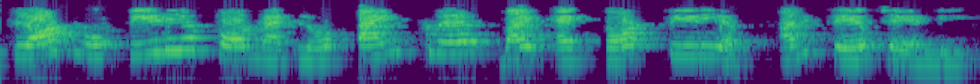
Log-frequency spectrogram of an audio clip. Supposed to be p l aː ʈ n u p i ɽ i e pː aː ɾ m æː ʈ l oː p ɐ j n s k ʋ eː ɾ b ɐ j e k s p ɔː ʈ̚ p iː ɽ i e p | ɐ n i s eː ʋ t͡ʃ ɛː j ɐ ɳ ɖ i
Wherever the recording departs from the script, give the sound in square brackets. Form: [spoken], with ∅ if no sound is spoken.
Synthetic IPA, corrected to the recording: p l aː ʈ n u p [iː] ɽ i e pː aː ɾ m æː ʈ l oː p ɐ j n s k ʋ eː ɾ b ɐ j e k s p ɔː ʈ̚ p iː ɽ i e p | ɐ n i s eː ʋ t͡ʃ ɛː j ɐ ɳ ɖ i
